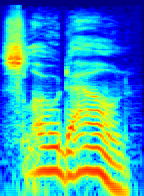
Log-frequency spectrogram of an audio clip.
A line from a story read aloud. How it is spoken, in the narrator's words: yelled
